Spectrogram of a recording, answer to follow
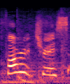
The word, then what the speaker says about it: Forretress: pick one for Gen 2 and that is foragers so I had to say it like this forretress I like I like a strange design I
